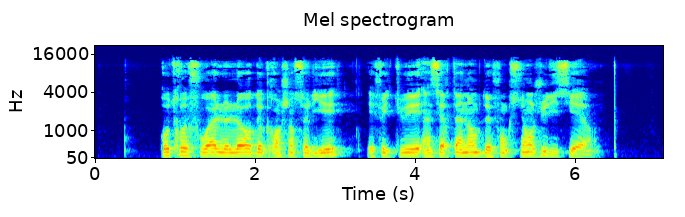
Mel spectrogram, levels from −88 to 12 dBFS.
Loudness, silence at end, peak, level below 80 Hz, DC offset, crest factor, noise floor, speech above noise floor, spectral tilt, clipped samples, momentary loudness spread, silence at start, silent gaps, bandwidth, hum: -17 LUFS; 0.6 s; -2 dBFS; -56 dBFS; under 0.1%; 16 dB; -68 dBFS; 50 dB; -4 dB/octave; under 0.1%; 11 LU; 0.85 s; none; 14.5 kHz; none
